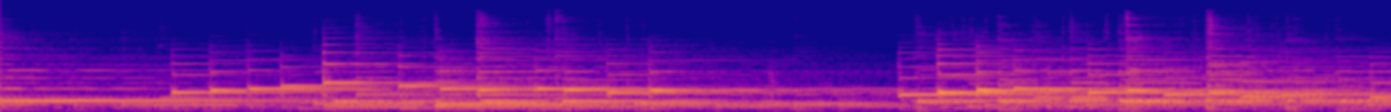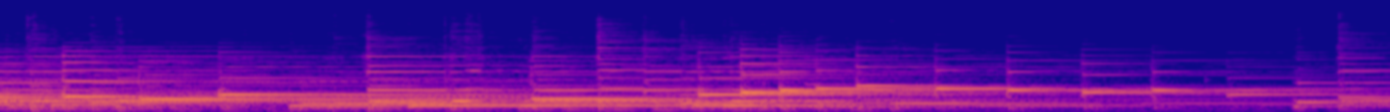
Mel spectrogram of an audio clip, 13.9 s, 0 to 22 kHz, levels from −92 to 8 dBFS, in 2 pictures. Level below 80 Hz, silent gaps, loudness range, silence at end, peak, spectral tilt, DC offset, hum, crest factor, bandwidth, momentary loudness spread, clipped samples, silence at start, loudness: -66 dBFS; none; 7 LU; 0 s; -10 dBFS; -6.5 dB/octave; under 0.1%; none; 18 dB; 12.5 kHz; 15 LU; under 0.1%; 0 s; -27 LUFS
